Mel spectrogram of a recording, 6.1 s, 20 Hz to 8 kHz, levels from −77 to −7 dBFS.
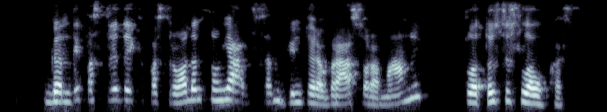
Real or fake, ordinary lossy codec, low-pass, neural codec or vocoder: fake; Opus, 24 kbps; 7.2 kHz; vocoder, 22.05 kHz, 80 mel bands, HiFi-GAN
